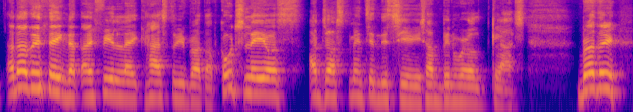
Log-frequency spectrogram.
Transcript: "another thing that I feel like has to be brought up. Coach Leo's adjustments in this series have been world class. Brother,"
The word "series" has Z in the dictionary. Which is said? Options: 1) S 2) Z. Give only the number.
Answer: 1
